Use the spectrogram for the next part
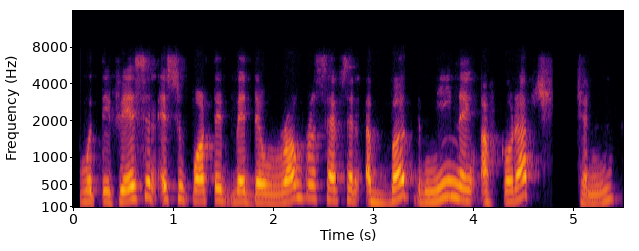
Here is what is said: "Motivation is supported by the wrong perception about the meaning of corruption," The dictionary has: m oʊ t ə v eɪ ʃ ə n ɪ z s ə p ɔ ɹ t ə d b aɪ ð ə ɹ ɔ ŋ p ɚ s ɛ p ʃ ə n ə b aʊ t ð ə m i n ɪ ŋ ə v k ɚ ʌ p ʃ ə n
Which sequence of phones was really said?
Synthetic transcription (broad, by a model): m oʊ t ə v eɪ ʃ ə n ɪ s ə p ɔ ɹ t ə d b aɪ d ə ɹ ɔ ŋ p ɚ s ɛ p s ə n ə b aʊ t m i n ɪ ŋ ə f k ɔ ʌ p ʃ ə n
